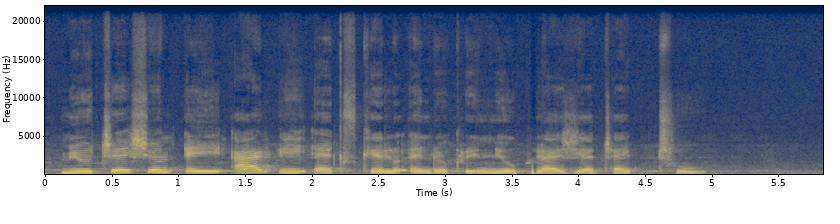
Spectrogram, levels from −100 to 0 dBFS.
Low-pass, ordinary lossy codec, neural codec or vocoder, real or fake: none; none; vocoder, 44.1 kHz, 128 mel bands, Pupu-Vocoder; fake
